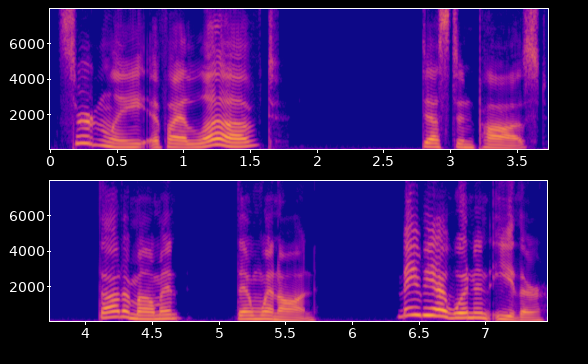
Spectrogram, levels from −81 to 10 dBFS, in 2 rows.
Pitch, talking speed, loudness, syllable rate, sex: 225 Hz, 130 wpm, -17 LUFS, 4.7 syllables/s, female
